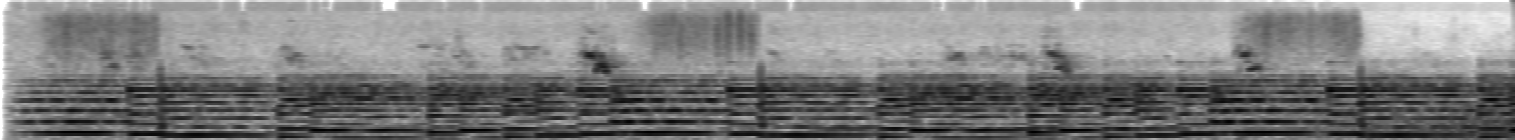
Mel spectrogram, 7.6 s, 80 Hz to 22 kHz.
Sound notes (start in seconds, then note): 0.0 birds chirping; 0.1 upbeat electronic music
